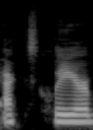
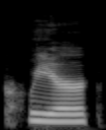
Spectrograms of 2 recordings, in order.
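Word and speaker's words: Xlear: a saline or xclear I say xclear but it's pronounced clear is going to be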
